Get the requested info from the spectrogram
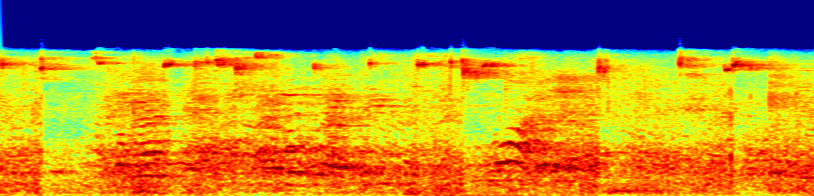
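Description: Basketball game sounds echoing in a gym: sneakers squeaking on the hardwood court, the ball bouncing, and shouts from players, coaches and spectators, with one voice rising and falling about four seconds in.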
